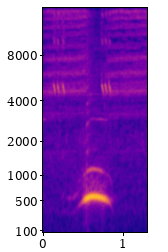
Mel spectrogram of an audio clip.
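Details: One hollow, low whistled note from a little cuckoo-dove, swelling and fading in under half a second, with faint high insect chirps before and after.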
